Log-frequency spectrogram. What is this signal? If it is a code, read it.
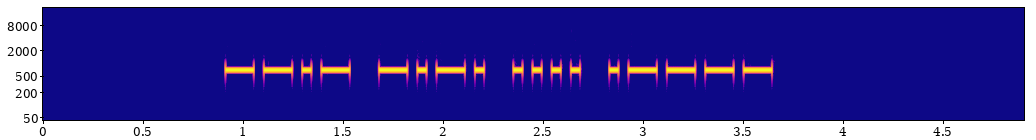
Morse code, heard as a keyed tone, about 25 wpm, 700 Hz. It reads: QCH1
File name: practice / 25wpm / Four Letter-Number Combinations - 25wpm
